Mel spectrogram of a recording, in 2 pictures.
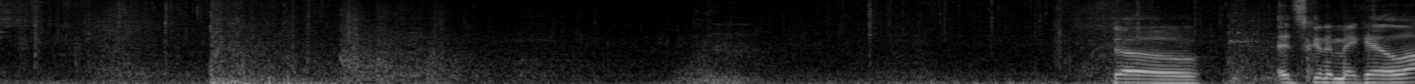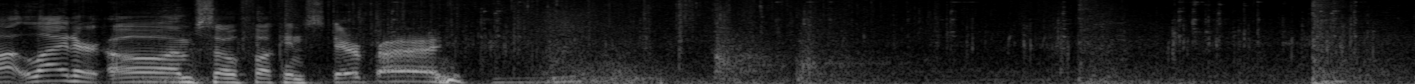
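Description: A torch flame crackles steadily.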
